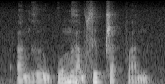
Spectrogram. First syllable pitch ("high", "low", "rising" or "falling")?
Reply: low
